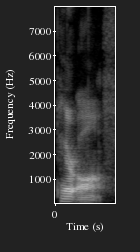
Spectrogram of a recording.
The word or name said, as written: pair off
